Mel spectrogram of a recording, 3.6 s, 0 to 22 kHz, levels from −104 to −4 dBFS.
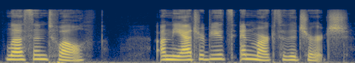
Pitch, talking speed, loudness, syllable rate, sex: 230 Hz, 170 wpm, -21 LUFS, 5.2 syllables/s, female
